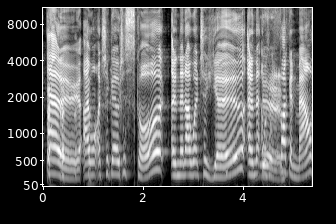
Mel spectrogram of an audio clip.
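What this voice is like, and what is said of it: Imitated British Valley Girl accent. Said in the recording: “the UK equivalent of a Valley Girl accent ... her voice is so annoying ... it feels like a caricature almost”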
